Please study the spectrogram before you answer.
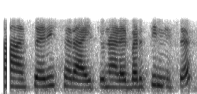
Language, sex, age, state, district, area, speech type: Kannada, female, 45-60, Karnataka, Tumkur, rural, conversation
